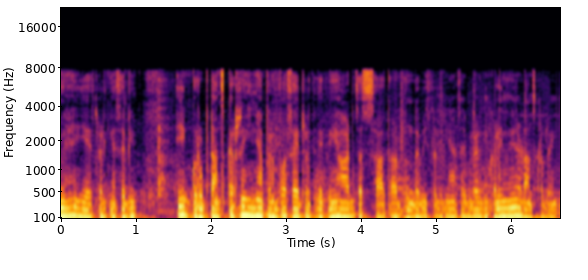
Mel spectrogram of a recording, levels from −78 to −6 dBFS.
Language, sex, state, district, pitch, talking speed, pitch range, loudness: Hindi, male, Chhattisgarh, Kabirdham, 105 Hz, 290 wpm, 100-110 Hz, -14 LUFS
